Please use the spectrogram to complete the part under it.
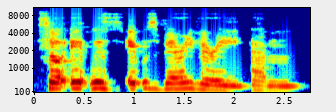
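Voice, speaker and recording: A woman's voice: mid-range voice, measured pace, poor audio. A woman born in Israel and raised in the United States, co-hosting a casual online conversation with emphatic enthusiasm. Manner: emphatic, enthusiastic, hesitant fillers. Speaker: co-host.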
